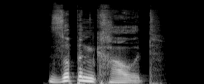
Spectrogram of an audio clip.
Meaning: pot herb
- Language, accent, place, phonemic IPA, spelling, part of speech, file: German, Germany, Berlin, /ˈzʊpn̩ˌkʁaʊ̯t/, Suppenkraut, noun, De-Suppenkraut.ogg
